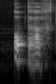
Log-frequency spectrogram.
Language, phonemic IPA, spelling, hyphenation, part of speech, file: Dutch, /ˈɔp.drɑxt/, opdracht, op‧dracht, noun, Nl-opdracht.ogg
- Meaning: 1. task, assignment, an action that one is required to do 2. commission, something that has been commissioned 3. order, request 4. dedication (handwritten, by author)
